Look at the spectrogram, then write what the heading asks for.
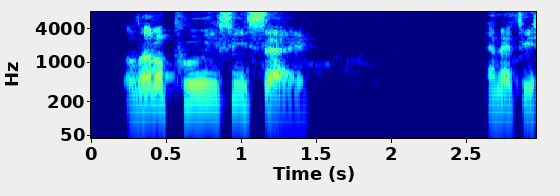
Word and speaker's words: Pouilly-Fuissé: You don't pronounce the L's, a little Pouilly-Fuissé. And if you say it very dainty-like, it just rolls off your tongue. Pouilly-Fuissé.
